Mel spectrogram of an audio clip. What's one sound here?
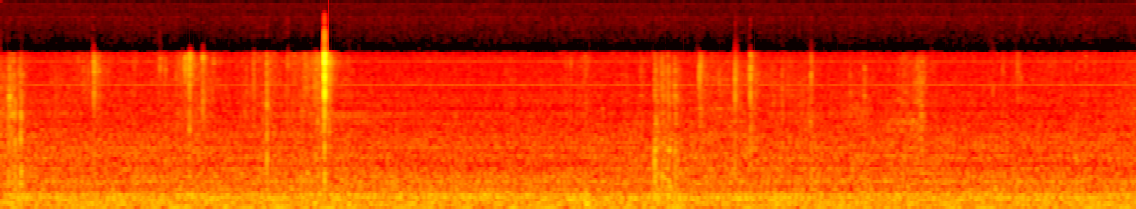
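A plastic card sleeve crinkles as it is handled.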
